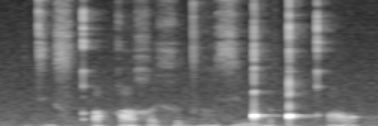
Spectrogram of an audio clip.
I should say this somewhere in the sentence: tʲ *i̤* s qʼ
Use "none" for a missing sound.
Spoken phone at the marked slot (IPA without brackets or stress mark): e̤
